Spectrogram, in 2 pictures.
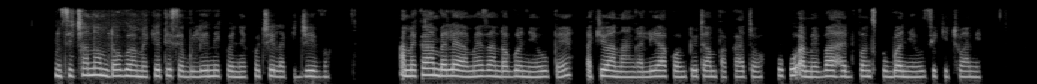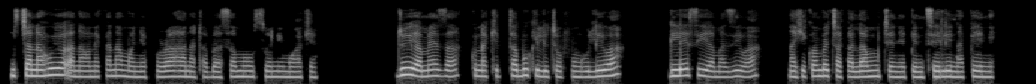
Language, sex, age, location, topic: Swahili, female, 25-35, Nairobi, education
